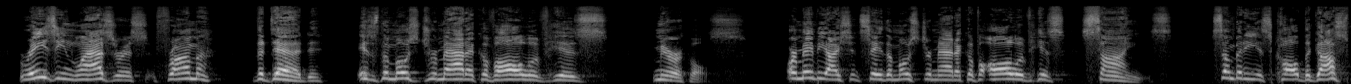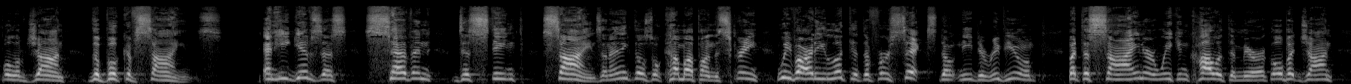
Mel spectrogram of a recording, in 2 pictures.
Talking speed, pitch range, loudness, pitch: 175 wpm, 220-255 Hz, -25 LUFS, 235 Hz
